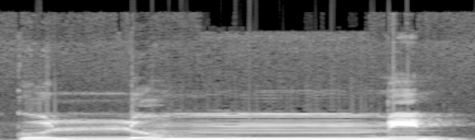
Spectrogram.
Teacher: اظہار، نون ساکن کے بعد عین آیا ہوا ہے جو کہ حروف حلقی میں سے ہے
